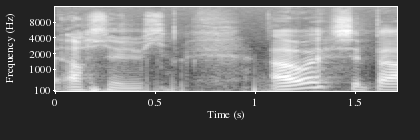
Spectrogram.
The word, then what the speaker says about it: Arceus: malheureusement, il faut prononcer Arceus. Ah ouais, c'est pas Arceus, c'est Arceus.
